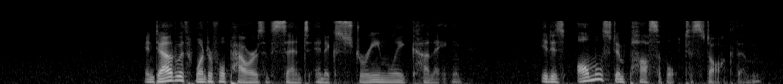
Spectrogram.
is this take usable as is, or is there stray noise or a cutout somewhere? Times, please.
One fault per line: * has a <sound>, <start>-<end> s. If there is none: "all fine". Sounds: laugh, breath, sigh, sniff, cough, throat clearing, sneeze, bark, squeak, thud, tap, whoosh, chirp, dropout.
all fine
